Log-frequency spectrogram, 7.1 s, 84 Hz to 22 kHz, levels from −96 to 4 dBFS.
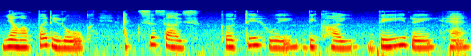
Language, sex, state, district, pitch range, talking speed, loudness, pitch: Hindi, female, Punjab, Fazilka, 195-220 Hz, 85 wpm, -14 LUFS, 205 Hz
